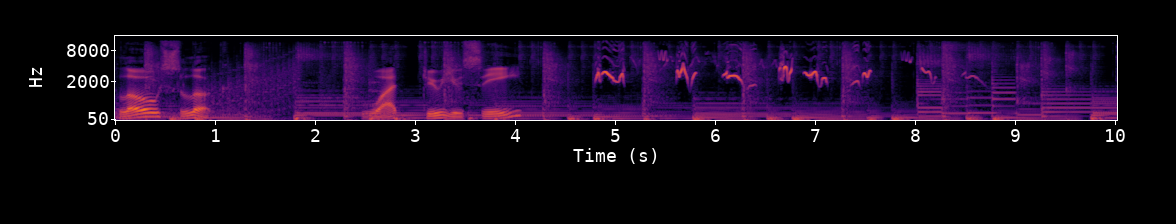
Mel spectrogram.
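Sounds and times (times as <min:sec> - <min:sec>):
background music: 0:00.0 - 0:10.0
high bird chirps: 0:04.8 - 0:09.2.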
